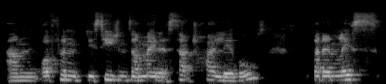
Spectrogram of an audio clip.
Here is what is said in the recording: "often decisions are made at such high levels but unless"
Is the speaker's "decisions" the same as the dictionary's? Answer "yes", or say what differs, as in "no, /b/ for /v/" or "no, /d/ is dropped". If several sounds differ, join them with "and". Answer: yes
